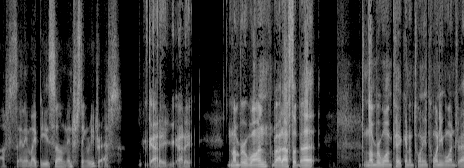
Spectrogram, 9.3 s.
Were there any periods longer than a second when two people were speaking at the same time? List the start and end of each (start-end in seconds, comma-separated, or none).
none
